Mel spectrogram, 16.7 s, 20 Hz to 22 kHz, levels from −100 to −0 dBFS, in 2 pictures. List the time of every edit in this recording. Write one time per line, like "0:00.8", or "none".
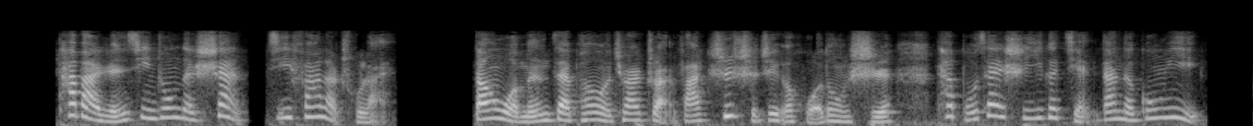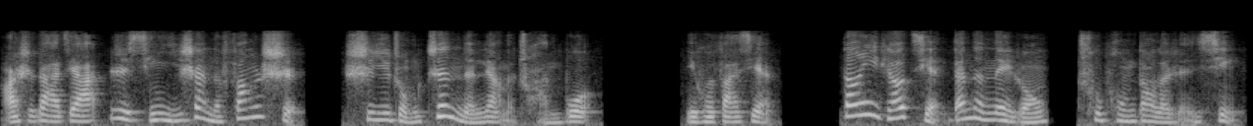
none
